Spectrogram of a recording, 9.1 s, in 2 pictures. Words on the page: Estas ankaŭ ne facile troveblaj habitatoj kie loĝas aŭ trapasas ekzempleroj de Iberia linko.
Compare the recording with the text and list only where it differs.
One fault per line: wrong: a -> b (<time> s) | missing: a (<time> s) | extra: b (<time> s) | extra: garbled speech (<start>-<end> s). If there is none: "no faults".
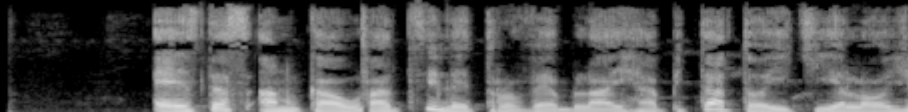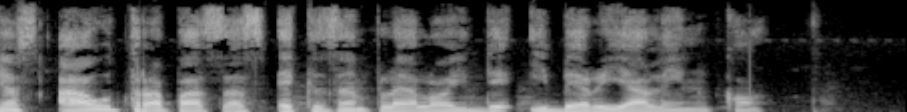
missing: ne (1.6 s)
